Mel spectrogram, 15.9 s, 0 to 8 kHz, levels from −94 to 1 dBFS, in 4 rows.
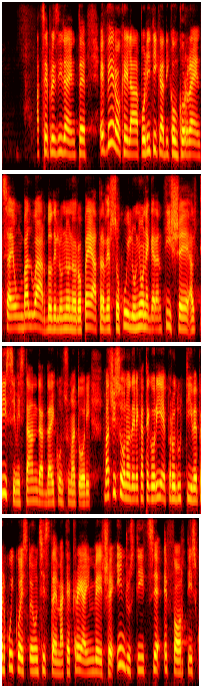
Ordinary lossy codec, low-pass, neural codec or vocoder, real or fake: none; none; codec, 16 kHz, 4 kbps, X-Codec, HuBERT features, trained on LibriSpeech; fake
